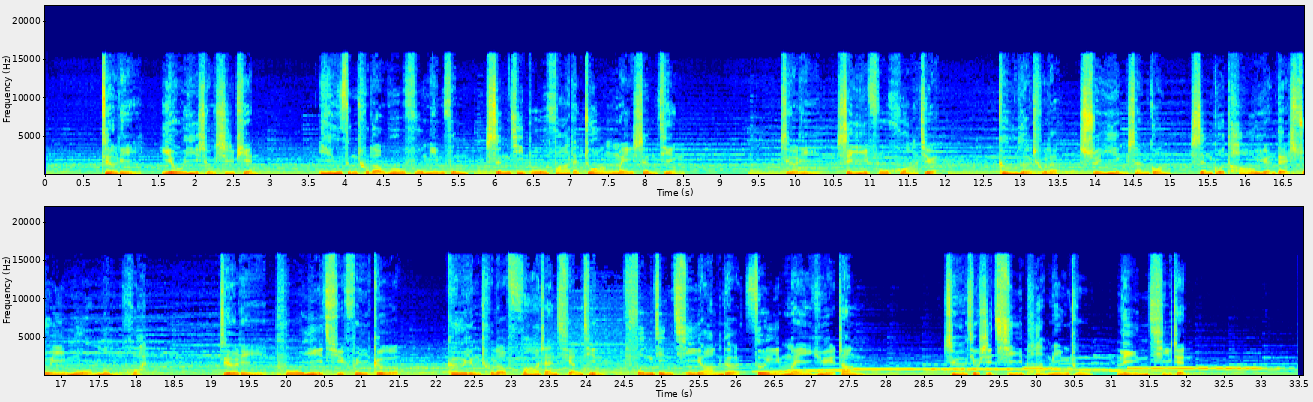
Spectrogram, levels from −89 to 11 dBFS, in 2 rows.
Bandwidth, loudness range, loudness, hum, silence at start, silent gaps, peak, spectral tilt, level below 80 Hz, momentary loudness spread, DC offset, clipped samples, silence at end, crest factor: 16.5 kHz; 3 LU; -18 LUFS; none; 0 s; none; 0 dBFS; -5.5 dB/octave; -38 dBFS; 16 LU; under 0.1%; under 0.1%; 0.05 s; 16 dB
